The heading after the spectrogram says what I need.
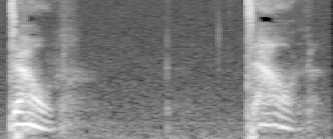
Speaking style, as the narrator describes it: he gasped

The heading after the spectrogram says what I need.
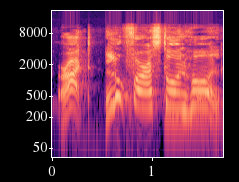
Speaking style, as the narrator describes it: Anansi shouted

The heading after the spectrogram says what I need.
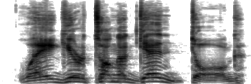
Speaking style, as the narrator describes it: roared

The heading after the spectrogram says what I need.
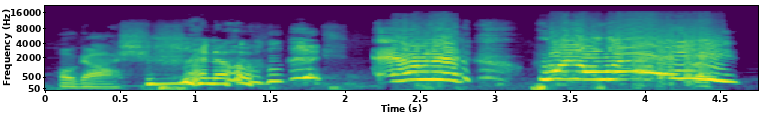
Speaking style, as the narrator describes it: Armin screams out

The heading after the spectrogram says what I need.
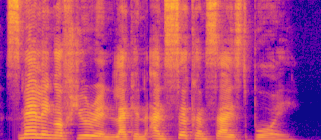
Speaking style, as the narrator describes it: Amakombe yelled

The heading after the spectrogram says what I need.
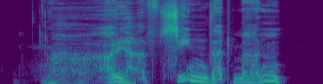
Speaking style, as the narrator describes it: he began in a dry whisper

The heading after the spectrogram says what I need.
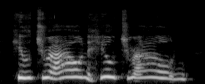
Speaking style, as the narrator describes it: screamed Margot, who always tended to look on the dark side of a crisis

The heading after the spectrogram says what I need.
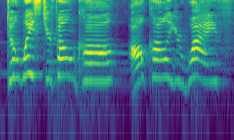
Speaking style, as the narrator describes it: Harry yell

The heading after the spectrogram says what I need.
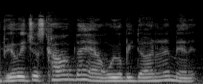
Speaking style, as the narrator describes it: Dad was quietly saying

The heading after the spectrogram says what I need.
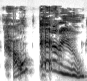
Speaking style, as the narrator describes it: she yelled at Rapunzel

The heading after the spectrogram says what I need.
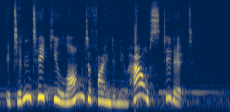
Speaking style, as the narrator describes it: exclaimed Peter

